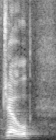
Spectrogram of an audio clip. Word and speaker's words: Job: It's pronounced, or it's spelled like Job, but it's pronounced Job. But we do know that it is a long O sound, and so we accept that. So the name Job is how it is pronounced.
